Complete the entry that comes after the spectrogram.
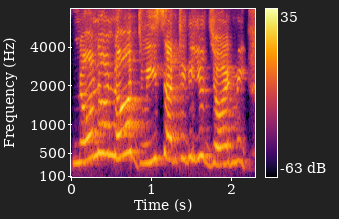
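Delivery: loud, high-pitched playful protest; playful urging. Real, not acted. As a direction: call out to join the laughing. Urging Auntie to join laughing.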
